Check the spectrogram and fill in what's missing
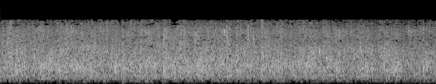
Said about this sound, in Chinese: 我们再一次用掌声来感谢他，让我们感谢主。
